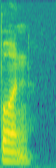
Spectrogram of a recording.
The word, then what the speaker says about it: Bon: So the Shambhala teachings draw both on Nyingma and Kagyu, as well as on the teachings of the indigenous religion of Tibet, which is called Bun, but it's spelled B-O-N, but it's pronounced Bun.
